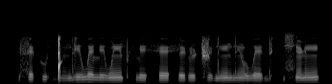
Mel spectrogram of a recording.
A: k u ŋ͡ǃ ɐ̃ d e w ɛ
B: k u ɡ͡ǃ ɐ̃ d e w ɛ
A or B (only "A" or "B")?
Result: B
